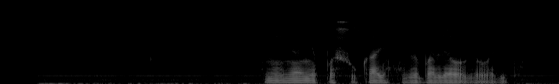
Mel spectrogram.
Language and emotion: Russian, neutral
